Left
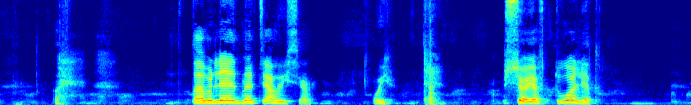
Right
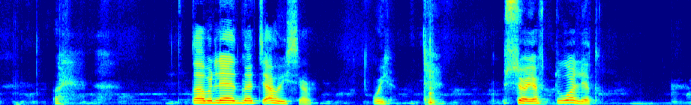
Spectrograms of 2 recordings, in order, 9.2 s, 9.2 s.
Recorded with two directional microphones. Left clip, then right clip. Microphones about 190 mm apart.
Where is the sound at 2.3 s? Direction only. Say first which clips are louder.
Right 5 dB; 15° right (ahead or behind).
